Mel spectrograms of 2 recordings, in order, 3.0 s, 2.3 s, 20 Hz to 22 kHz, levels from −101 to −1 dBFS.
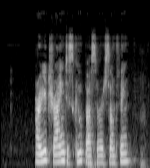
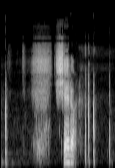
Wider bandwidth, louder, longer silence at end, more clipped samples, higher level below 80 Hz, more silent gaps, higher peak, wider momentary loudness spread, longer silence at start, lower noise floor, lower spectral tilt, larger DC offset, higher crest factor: about the same, 9.6 kHz vs 9.4 kHz; about the same, -21 LUFS vs -19 LUFS; about the same, 0.4 s vs 0.4 s; neither; first, -60 dBFS vs -70 dBFS; neither; second, -4 dBFS vs 0 dBFS; second, 8 LU vs 18 LU; first, 0.7 s vs 0.1 s; first, -74 dBFS vs -57 dBFS; first, -4.5 dB/octave vs -2.5 dB/octave; neither; about the same, 18 dB vs 22 dB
